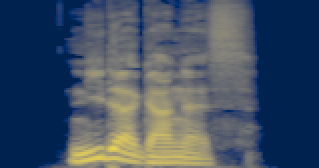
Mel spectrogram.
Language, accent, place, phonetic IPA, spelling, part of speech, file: German, Germany, Berlin, [ˈniːdɐˌɡaŋəs], Niederganges, noun, De-Niederganges.ogg
- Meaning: genitive singular of Niedergang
